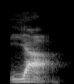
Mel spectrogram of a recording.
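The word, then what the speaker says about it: ja: Ya. Significa sí. El sí en alemán es ya. Aquí tenemos otra palabrita que tiene la letra J. Y esto se pronuncia ya.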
